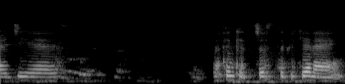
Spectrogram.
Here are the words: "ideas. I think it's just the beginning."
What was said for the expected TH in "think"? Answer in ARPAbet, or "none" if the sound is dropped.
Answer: TH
